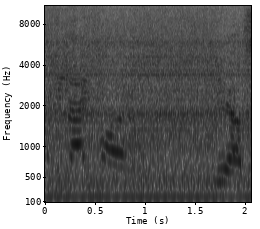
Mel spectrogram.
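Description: Sailboat's engine running steadily under way, a low even drone with a constant pitch.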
